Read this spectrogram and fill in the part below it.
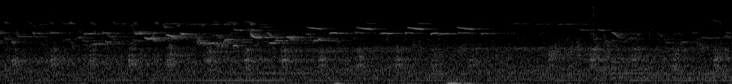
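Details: Nestlings of the black redstart being fed in a nest about 1.5 m high beneath a cottage veranda roof, giving rapid thin high-pitched chirps in clustered bursts, with a low steady hum and faint noise behind.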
